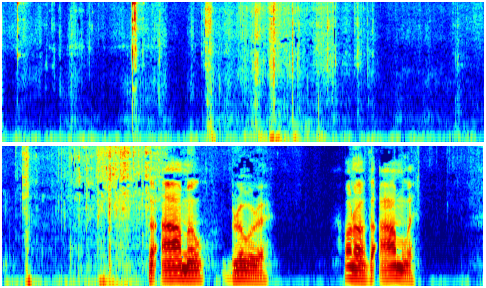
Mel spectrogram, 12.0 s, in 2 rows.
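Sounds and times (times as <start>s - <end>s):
soil and rubble scraping: 0.0s - 8.9s.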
